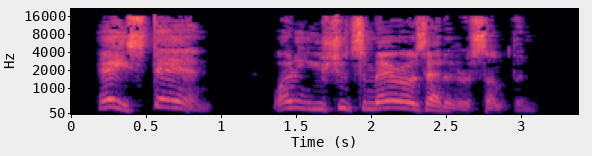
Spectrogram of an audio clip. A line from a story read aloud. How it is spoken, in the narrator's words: Frosch called out to the elf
